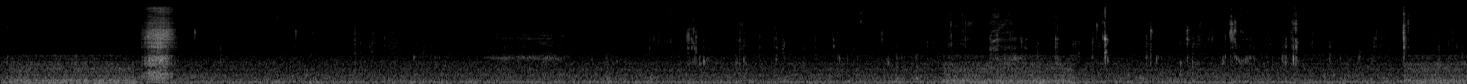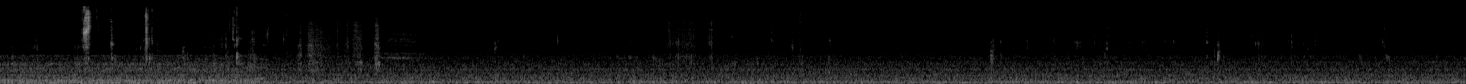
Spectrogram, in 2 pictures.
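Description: Close-up eating sounds of a person biting and chewing crispy fried chicken wings: repeated crunching and crackling with wet mouth clicks, and one loud crunch about a second and a half in.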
